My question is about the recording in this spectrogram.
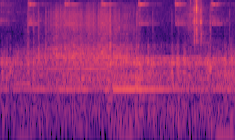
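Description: WWV time-signal broadcast from Fort Collins, received on an HF radio: a steady tone through shortwave static, with the seconds pulsing once a second.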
